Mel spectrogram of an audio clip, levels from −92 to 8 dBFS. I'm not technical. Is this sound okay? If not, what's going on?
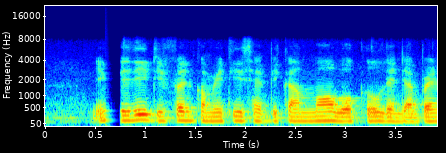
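No. At about 0.59 s the speech breaks off until about 0.78 s, a long network dropout. That gap was most likely caused by audio packets failing to arrive over the call connection. The receiver papered over the hole by stretching the last bit of sound into a fading buzz for roughly 0.15 s, then about 50 ms of near-silence. When the speech returns, around 0.16 s of it is simply gone.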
